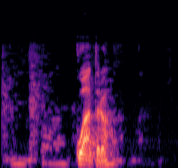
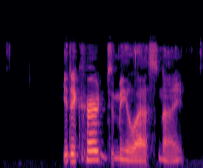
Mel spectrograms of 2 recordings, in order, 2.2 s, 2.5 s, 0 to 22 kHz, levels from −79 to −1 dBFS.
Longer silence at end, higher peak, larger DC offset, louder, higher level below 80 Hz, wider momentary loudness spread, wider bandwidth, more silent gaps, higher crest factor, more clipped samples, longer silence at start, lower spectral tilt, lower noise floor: first, 0.7 s vs 0 s; first, -2 dBFS vs -10 dBFS; neither; first, -18 LUFS vs -26 LUFS; first, -60 dBFS vs -66 dBFS; first, 23 LU vs 11 LU; second, 7.8 kHz vs 9.2 kHz; neither; about the same, 20 dB vs 20 dB; neither; second, 0.15 s vs 0.8 s; first, -6 dB/octave vs -3 dB/octave; second, -58 dBFS vs -71 dBFS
